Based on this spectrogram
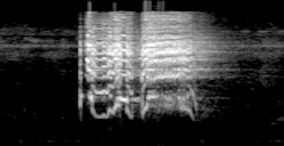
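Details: Female green junglefowl call used as a hunting lure to draw males close: one loud, harsh, two-part squealing note, about a second long, with wavering rising-and-falling harmonics. Faint low rumble behind it.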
